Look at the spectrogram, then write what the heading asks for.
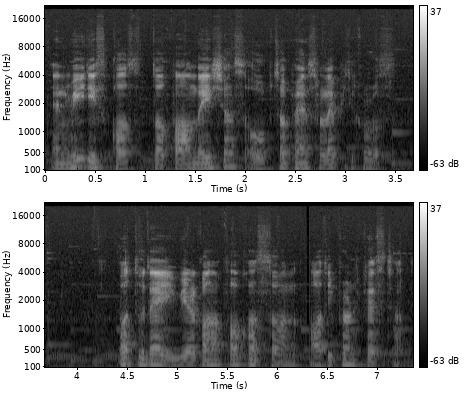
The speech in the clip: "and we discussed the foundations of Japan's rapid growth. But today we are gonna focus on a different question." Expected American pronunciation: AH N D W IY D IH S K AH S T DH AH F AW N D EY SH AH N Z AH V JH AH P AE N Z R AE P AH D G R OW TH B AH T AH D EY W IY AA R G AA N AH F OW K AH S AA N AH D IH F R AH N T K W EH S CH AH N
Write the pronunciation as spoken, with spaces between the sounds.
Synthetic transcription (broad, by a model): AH N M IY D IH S K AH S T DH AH F AW N D EY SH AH N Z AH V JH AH P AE N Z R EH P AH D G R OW S B AH T AH D EY W IY AA R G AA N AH F OW K AH S AA N AH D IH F R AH N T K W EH S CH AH N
